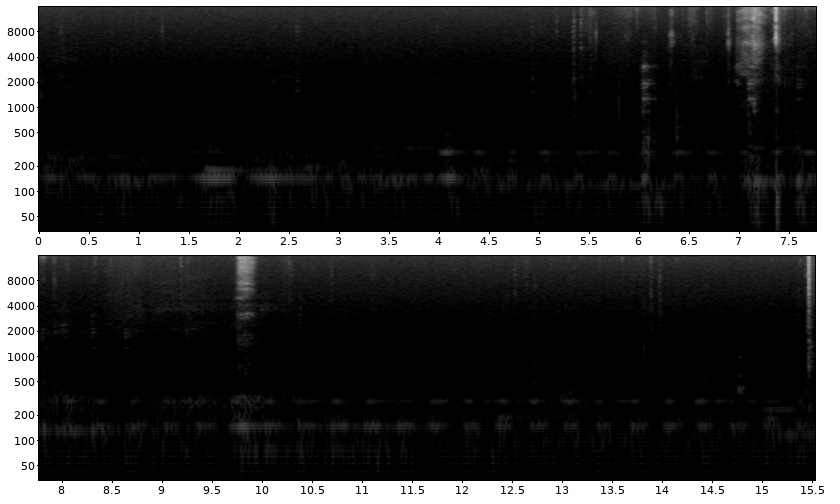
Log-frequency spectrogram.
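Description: A metal tool clicks and taps against a metal chassis.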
